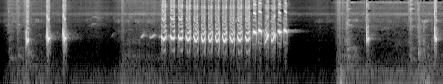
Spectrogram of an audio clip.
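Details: Yellow-vented bulbul with filler song copied to resemble a singing green leafbird: three sharp chips, then a long, rapid, even trill of bright notes lasting over two seconds, and scattered chips over low rumbling background.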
